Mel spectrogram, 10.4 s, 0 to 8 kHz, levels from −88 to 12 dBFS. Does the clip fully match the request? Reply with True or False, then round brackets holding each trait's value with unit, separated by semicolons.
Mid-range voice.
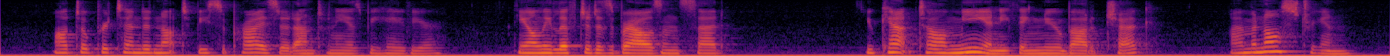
True (180 Hz)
